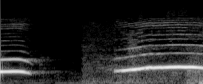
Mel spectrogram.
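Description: A man calling out loudly through cupped hands in long, held howl-like calls: one call ends just after the start, and after a short pause a second, longer call comes in a little higher, rising slightly.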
